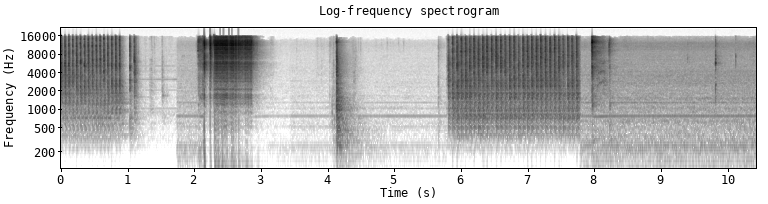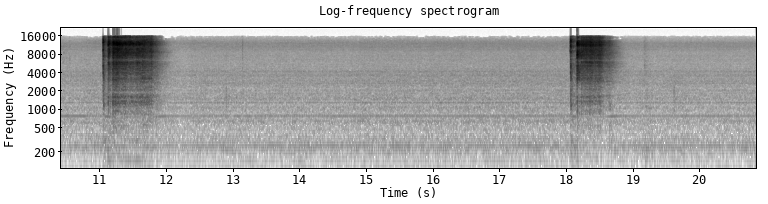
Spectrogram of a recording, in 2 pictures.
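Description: MIG welder laying tack welds on thin sheet steel, joining a replacement lower hinge pillar to a 1965 VW Beetle body. About six crackling, sputtering bursts, the longest about two seconds, with pauses between them.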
